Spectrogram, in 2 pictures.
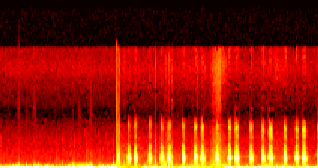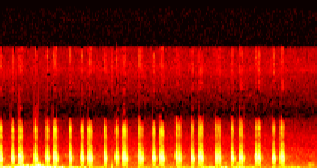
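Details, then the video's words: Female chukar partridge kept for hunting, giving a fast, even series of harsh clucking notes, about four per second, after several seconds of low rumbling and handling noise. "shikari fimel chakor voice"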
